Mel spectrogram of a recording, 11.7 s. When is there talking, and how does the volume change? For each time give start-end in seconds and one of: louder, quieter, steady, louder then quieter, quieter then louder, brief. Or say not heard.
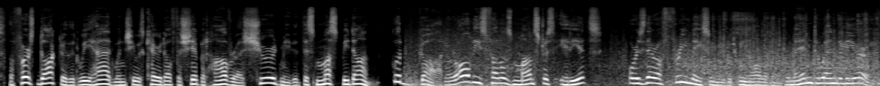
0.0-11.6 steady.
